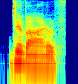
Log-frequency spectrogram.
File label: "devolve", Indian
